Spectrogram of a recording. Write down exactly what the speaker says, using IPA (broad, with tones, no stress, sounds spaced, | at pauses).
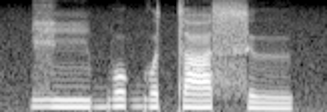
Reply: ɣ iː˧ b o˦ ɡʷ ə˧ t a˧ s ɨ˨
